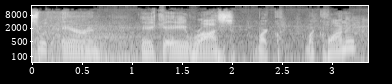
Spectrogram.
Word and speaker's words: Marquand: The true pronunciation is Marquand, which is French, and it's.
